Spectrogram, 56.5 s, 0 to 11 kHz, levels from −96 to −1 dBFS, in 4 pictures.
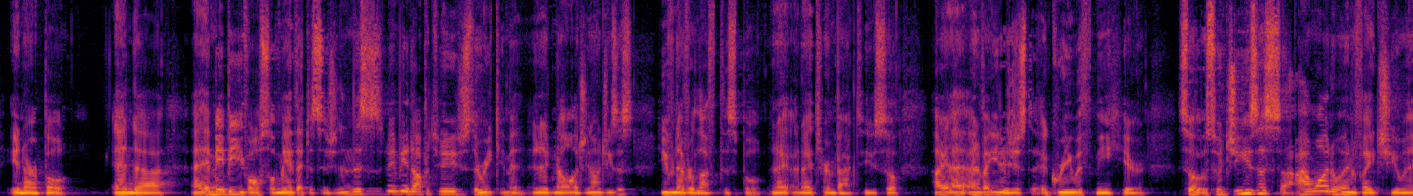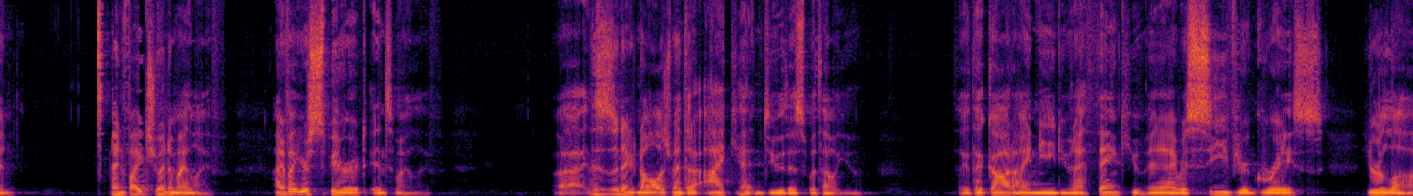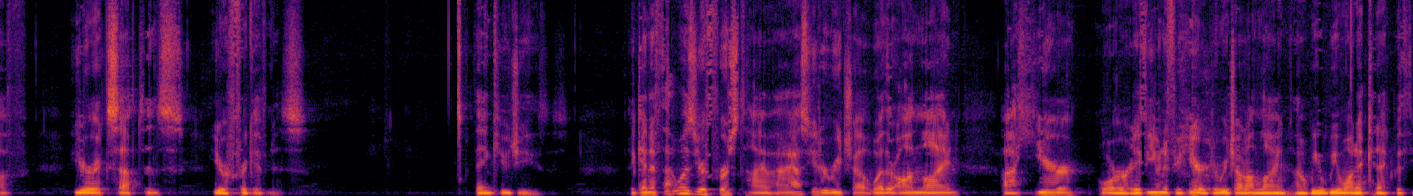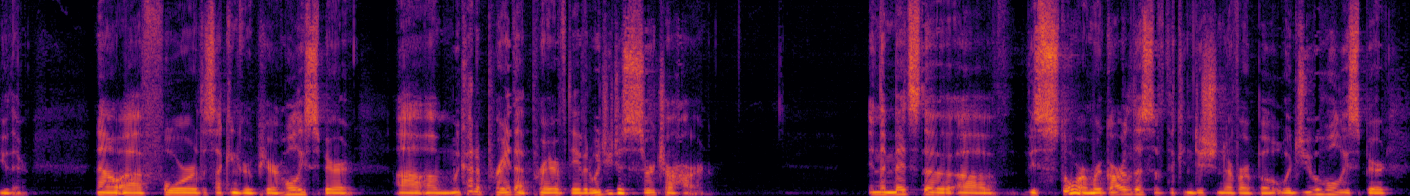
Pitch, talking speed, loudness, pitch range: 110 Hz, 200 wpm, -30 LUFS, 100-130 Hz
